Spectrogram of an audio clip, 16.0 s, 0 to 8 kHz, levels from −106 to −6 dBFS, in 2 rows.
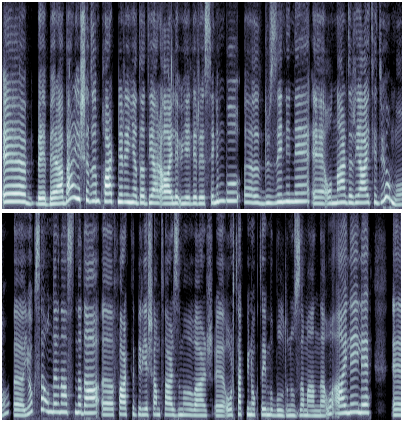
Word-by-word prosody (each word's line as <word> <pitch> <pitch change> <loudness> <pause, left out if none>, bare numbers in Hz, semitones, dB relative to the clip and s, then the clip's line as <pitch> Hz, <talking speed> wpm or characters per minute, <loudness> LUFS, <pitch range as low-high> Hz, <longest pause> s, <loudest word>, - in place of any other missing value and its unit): eee, 305 0 +6
be 215 -3 +1
beraber 235 - +4
yaşadığın 355 -5 +2
partnerin 305 -2 +5
ya 265 -2 +2
da 255 -3 0
diğer 255 -1 +1
aile 230 +1 +3
üyeleri 230 0 -2
senin 290 +8 -1
bu, 330 0 -1
ııı, 260 -4 -4
düzenine, 300 +5 0
eee, 235 -1 -2
onlar 255 +3 +1
da 260 -1 -1
riayet 265 +1 +2
ediyor 295 - -1
mu? 230 - -4
Eee, - - -1 0.2
yoksa 335 - -5
onların 325 -2 -2
aslında 315 -2 -1
daha, 290 0 +4
ııı, 220 0 -1
farklı 235 0 -1
bir 230 -1 -6
yaşam 225 0 -4
tarzı 215 -2 -4
mı 210 -1 -6
var? 195 -1 -4
Eee, 190 -1 -4
ortak 230 +5 -5
bir 230 - -2
noktayı 220 0 -4
mı 210 -2 -6
buldunuz 195 0 -6
zamanla? 190 -2 -5
O 260 - -5
aileyle, 305 +1 0 0.4
eee, 210 - -3
250 Hz, 160 wpm, -22 LUFS, 220-300 Hz, 0.4 s, eee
